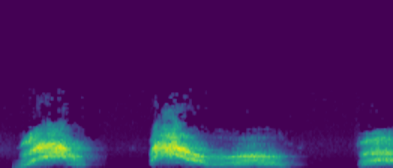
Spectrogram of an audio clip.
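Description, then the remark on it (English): A mountain lion screams in loud, drawn-out wails: two long, rising-and-falling cries a second apart, then a third starting, harsh and raspy, alone with no talking. “Mountain lion?”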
